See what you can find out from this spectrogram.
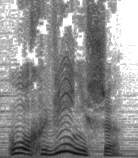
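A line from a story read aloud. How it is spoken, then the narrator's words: Irritated exclamation. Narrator (Russian): раздраженно воскликнула Фанни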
